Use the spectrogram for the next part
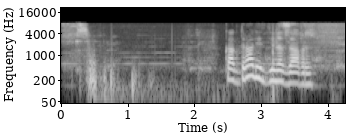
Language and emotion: Russian, neutral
